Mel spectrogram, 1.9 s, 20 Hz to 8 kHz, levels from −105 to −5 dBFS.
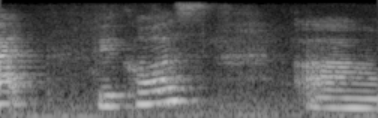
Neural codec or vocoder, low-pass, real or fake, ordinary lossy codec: none; 7.2 kHz; real; none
